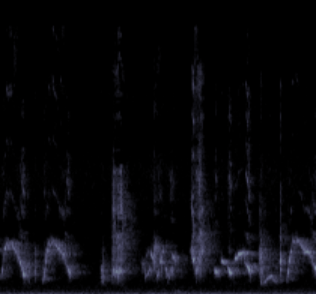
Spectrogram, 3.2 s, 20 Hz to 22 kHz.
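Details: [1, 'Female pet budgerigar talking, imitating R2-D2 sounds from Star Wars: arched, sliding whistles rising and falling between mid and high pitch, interspersed with buzzy bursts, in a quiet room.']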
